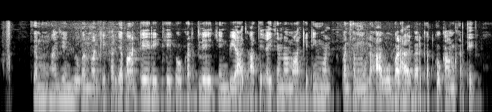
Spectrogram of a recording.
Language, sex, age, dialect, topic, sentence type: Chhattisgarhi, male, 18-24, Western/Budati/Khatahi, banking, statement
